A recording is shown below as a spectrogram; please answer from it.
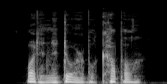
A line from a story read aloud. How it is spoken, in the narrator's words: under their breath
